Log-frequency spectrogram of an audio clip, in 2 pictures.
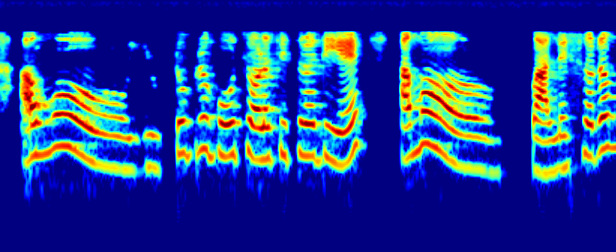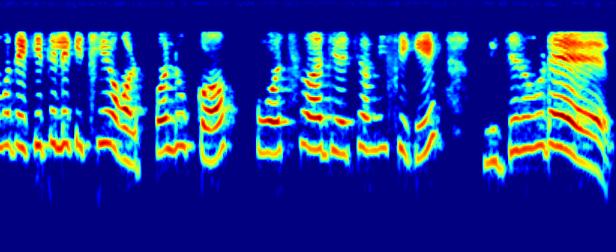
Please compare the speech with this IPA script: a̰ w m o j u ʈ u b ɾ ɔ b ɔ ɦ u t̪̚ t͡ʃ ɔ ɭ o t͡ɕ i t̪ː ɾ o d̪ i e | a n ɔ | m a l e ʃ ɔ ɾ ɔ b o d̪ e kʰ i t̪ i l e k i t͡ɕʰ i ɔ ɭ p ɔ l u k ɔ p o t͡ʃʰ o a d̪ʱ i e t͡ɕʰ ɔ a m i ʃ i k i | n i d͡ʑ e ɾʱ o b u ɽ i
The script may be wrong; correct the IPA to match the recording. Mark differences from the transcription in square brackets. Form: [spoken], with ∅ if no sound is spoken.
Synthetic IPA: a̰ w m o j u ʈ u b ɾ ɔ b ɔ ɦ u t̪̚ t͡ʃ ɔ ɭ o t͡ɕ i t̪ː ɾ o d̪ i e | a [m] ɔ | [b] a l e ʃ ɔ ɾ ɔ [m] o d̪ e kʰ i t̪ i l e k i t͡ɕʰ i ɔ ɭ p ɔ l u k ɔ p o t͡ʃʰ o a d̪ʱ i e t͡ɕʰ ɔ a m i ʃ i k i | n i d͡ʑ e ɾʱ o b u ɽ [e]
